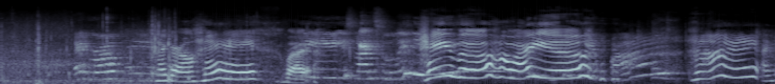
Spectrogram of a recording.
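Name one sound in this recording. A woman speaks loudly and excitedly close by.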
